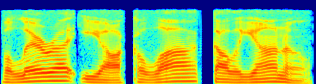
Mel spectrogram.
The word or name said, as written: Valera (y Alcala Galiano)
